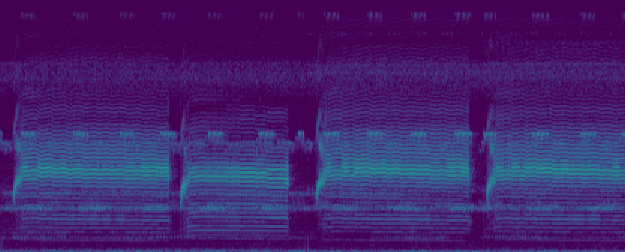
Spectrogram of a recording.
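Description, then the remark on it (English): Narrow-mouthed toad calling: four long, nasal, buzzing bleats, each about two seconds, repeated with only brief pauses between them. Loud, with no talking. “and you start hearing like basically like a little baaing sound. You're like, what in the hell is that? It just might be the narrow-mouthed toad.”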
